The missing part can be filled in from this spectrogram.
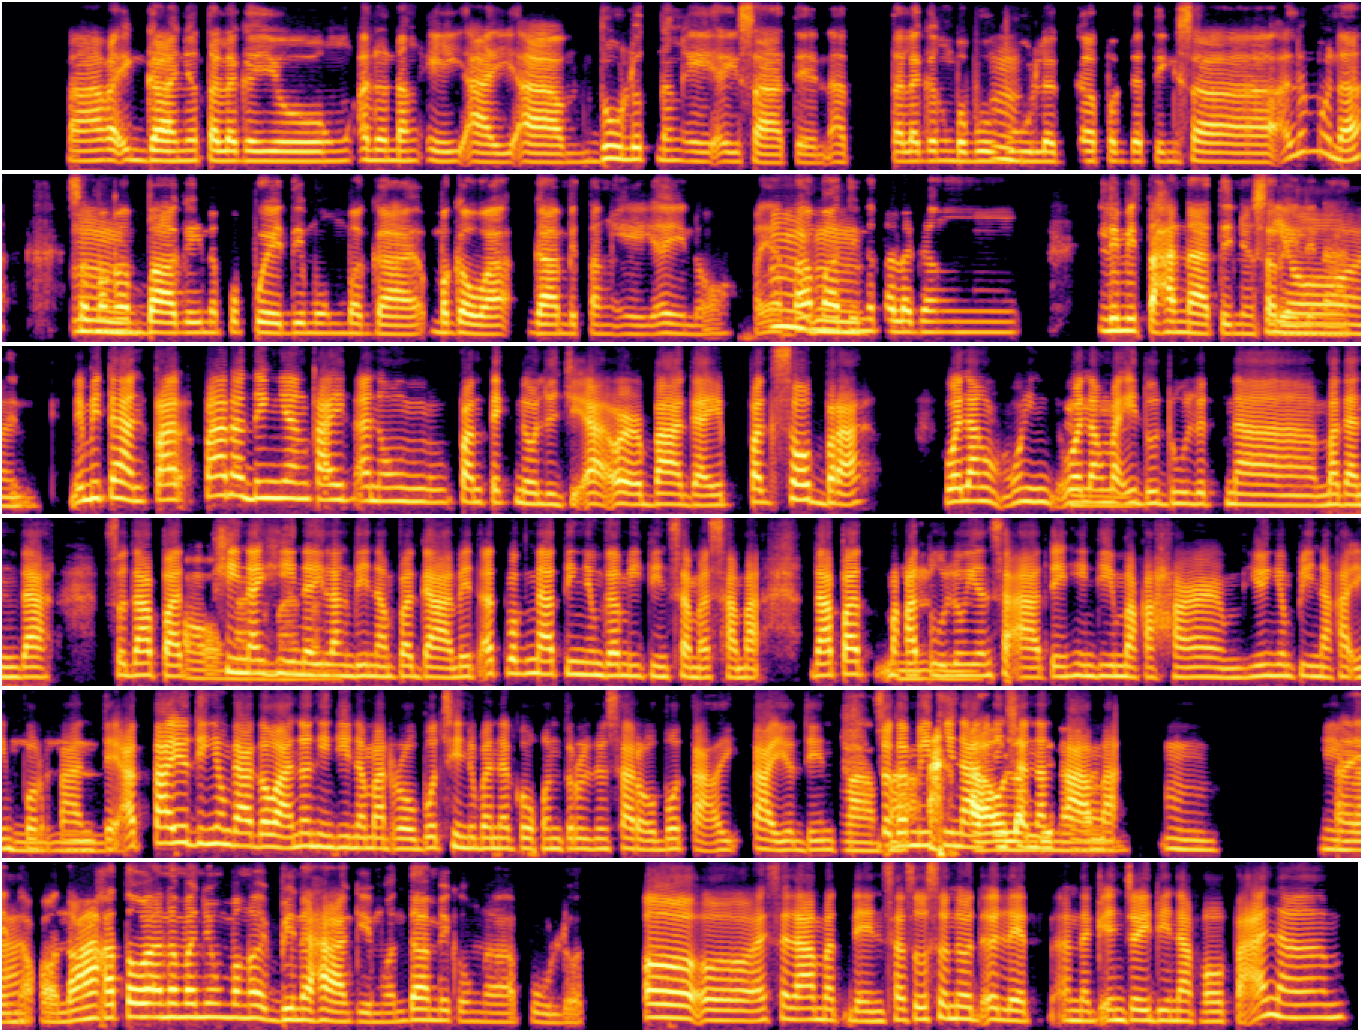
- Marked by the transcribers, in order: laugh; tapping
- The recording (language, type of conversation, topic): Filipino, podcast, Ano ang opinyon mo tungkol sa paggamit ng artipisyal na katalinuhan sa pang-araw-araw na buhay?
